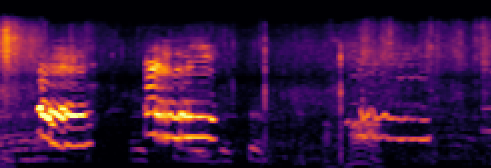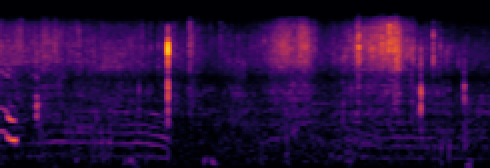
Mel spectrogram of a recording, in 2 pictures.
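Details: Newborn Rhodesian Ridgeback puppies from Ridja's litter of ten let out two shrill, high squeals close together, then scattered shorter whimpers and squeaks that fade into quiet.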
